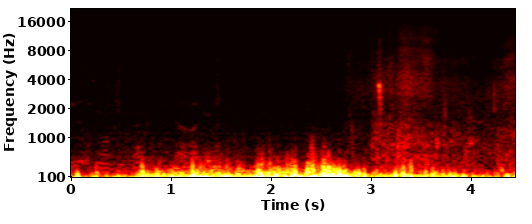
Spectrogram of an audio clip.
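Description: Wind buffeting the action camera's microphone: a rough low rumble throughout, with a lighter hiss joining about three seconds in.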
